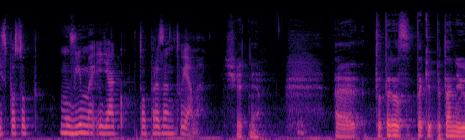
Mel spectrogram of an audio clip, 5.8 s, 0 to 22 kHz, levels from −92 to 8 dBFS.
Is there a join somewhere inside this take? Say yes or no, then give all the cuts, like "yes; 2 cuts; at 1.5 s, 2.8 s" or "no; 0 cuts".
yes; 1 cut; at 2.8 s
